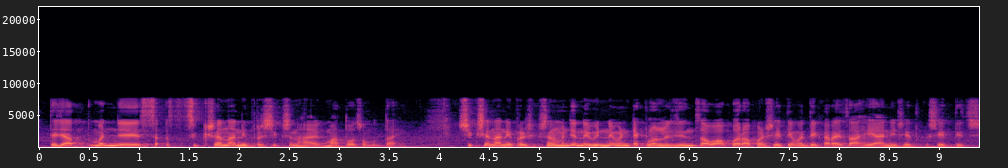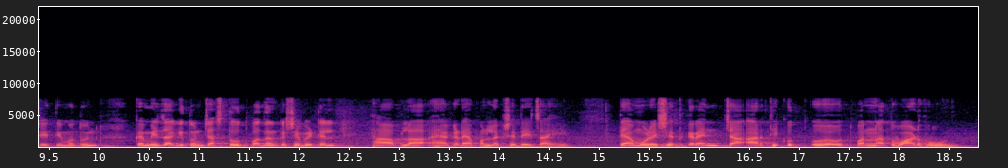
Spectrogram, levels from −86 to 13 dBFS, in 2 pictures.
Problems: none marked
